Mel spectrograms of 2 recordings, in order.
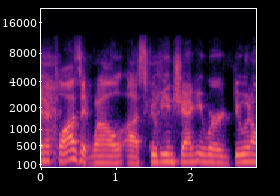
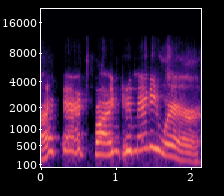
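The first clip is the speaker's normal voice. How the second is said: put-on swooping high granny voice; 13 semitones higher, 4 dB louder than usual. Acting out Grandma heard around an old house: stereotypical old woman voice. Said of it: "Old woman voice".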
